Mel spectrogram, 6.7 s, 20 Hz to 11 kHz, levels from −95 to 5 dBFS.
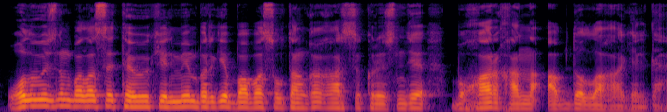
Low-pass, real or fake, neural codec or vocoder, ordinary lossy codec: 9.9 kHz; real; none; none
